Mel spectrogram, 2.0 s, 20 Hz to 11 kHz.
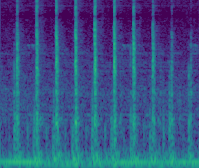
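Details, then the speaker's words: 2013 Dodge Charger under the dash: quick even ticking about five times a second over low hum from a failing blend door actuator; both sides bad, other side clicked louder and likely stripped. "that's that splendor actuator and that's quite it's quiet now but it i wish i could have got the other side really loud clicking"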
